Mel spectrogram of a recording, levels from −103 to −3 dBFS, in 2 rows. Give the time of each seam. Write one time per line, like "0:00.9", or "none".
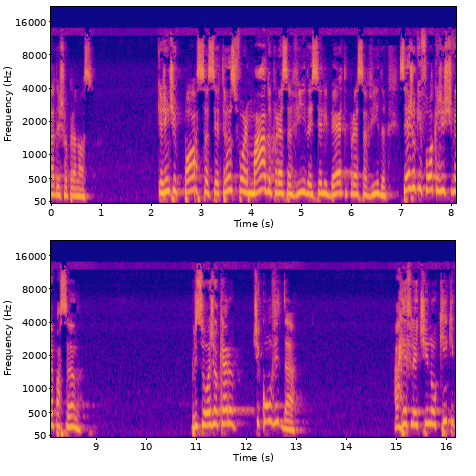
none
